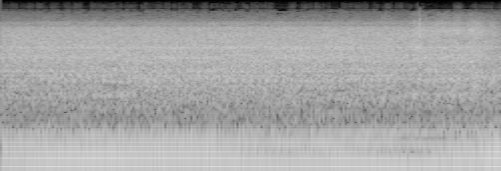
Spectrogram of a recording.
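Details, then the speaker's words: Idle after the unbolted exhaust back box was bolted to the centre pipe, on what is believed to be a standard exhaust: a steady, smooth low rumble with no blowing or rasp. Much quieter than before, and the engine, with little work done yet, sounds pretty good. "But it's a nice sound to say that at this point we haven't done a lot of work to the engine. It's pretty good."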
